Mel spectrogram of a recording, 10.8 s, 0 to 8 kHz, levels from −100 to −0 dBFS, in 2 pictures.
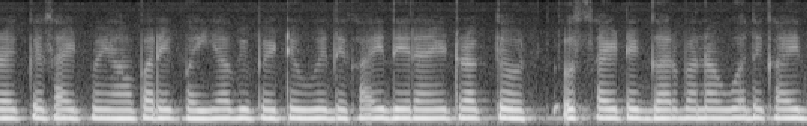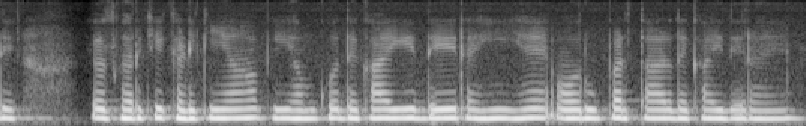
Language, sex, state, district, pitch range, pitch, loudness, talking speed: Kumaoni, female, Uttarakhand, Tehri Garhwal, 200-205 Hz, 200 Hz, -14 LUFS, 240 wpm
